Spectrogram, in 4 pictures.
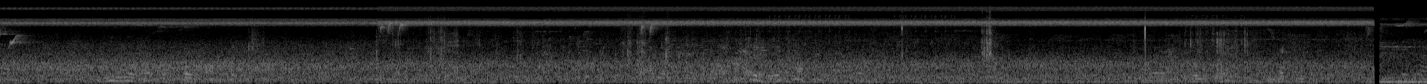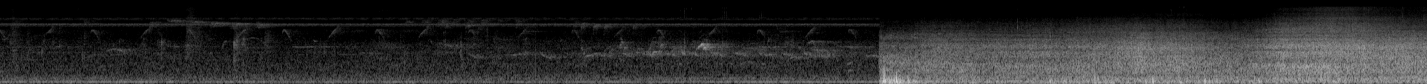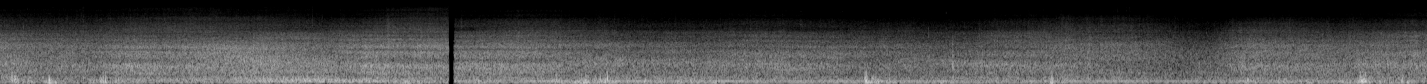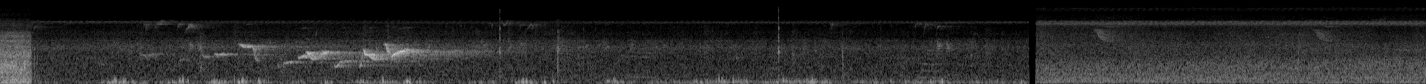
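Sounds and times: surf washing onto shore: 0:23.1 - 0:43.1.

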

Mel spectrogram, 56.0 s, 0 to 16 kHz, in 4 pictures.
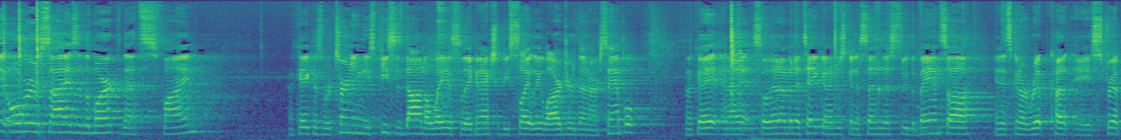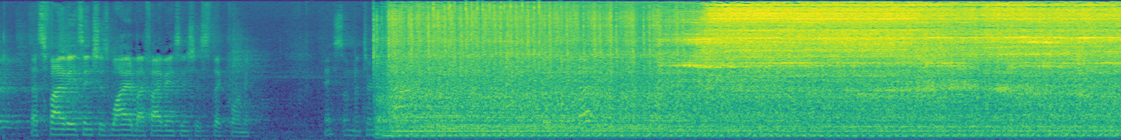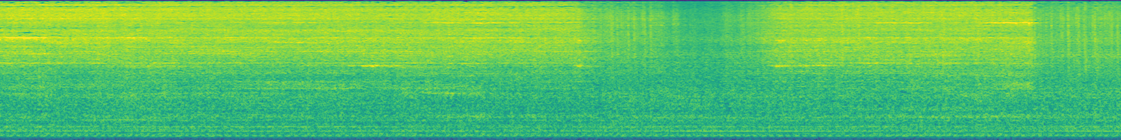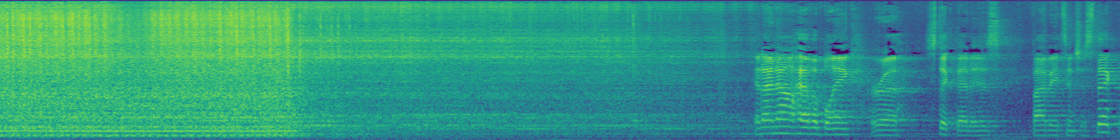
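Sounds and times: bandsaw motor hum: 0:18.7 - 0:51.2
saw winding down: 0:18.7 - 0:51.3.

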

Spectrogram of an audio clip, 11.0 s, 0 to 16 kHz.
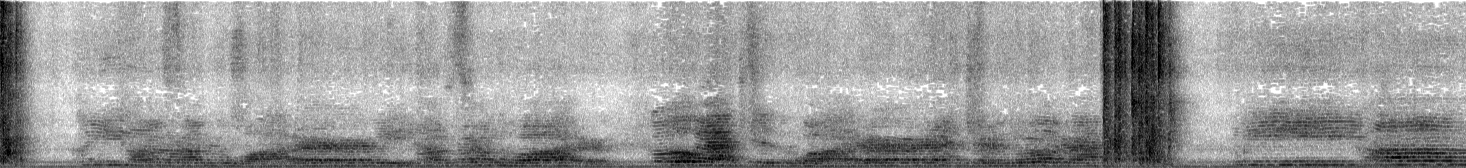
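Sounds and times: steady low hum: 0:00.0 - 0:11.0
children singing in unison: 0:09.3 - 0:11.0.

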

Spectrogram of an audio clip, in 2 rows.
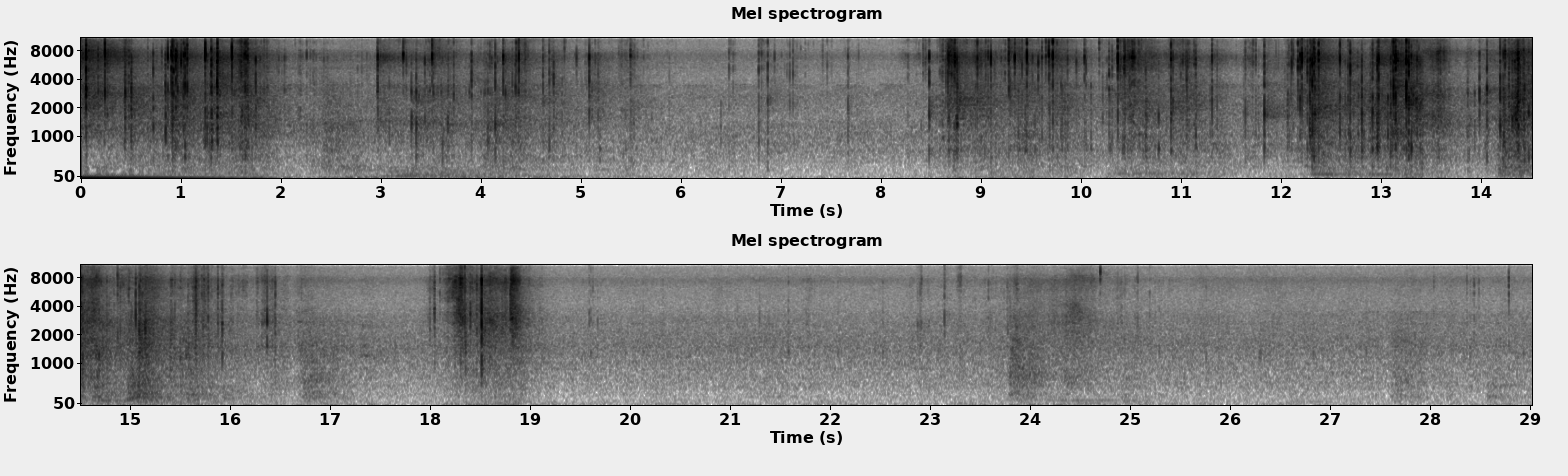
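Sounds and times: plastic wrapping crinkling: 0:00.0 - 0:05.7, 0:06.4 - 0:07.7, 0:08.3 - 0:16.6.

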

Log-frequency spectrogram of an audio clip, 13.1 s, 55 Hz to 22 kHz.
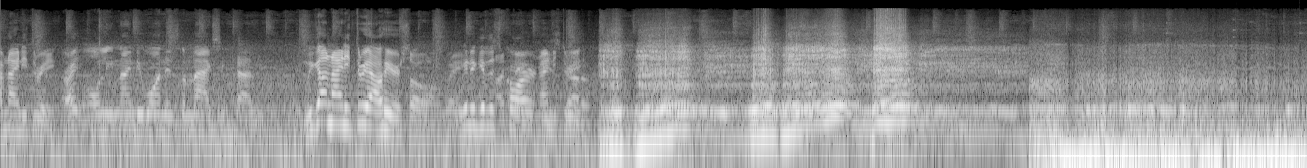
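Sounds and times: car driving at highway speed: 0:05.9 - 0:13.0
car engine revving: 0:05.9 - 0:13.0.

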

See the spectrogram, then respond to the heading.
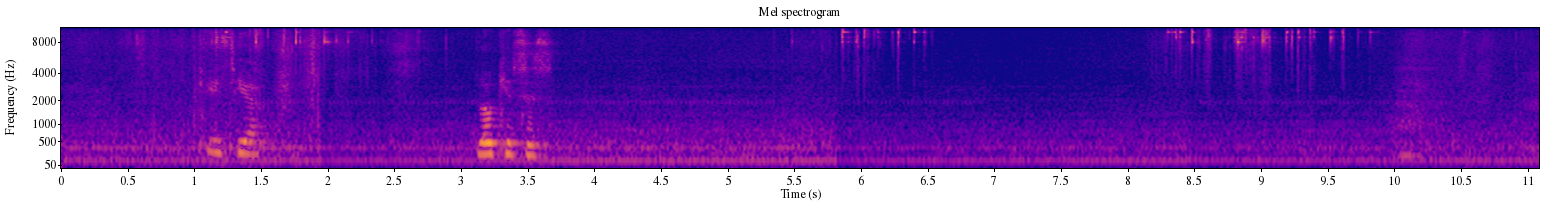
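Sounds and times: metal dog tags jingling: 0:01.0 - 0:02.2, 0:05.8 - 0:06.6, 0:08.3 - 0:09.9.

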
